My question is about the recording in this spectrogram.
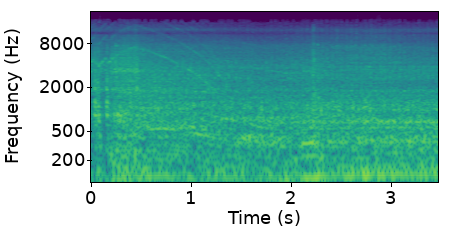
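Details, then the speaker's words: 2006 Toyota Sienna LE 3.3L V6 after radiator fan replacement: engine catches and idles, both cooling fans come on with a steady airy rush, no rattle or grinding; normal fan operation. "Both came on. I know what time it is. Yeah, I see what time it is. Yes, sir. Both of them came on now."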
